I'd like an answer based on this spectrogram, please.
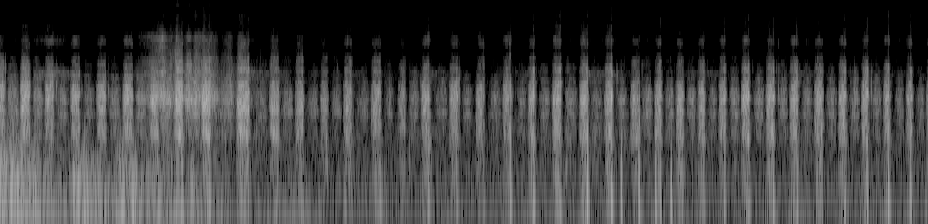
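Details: Rottweiler panting hard. The short, breathy puffs come in a steady, rapid rhythm of about four per second and continue through the whole stretch, with a brief rustling burst near the start.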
